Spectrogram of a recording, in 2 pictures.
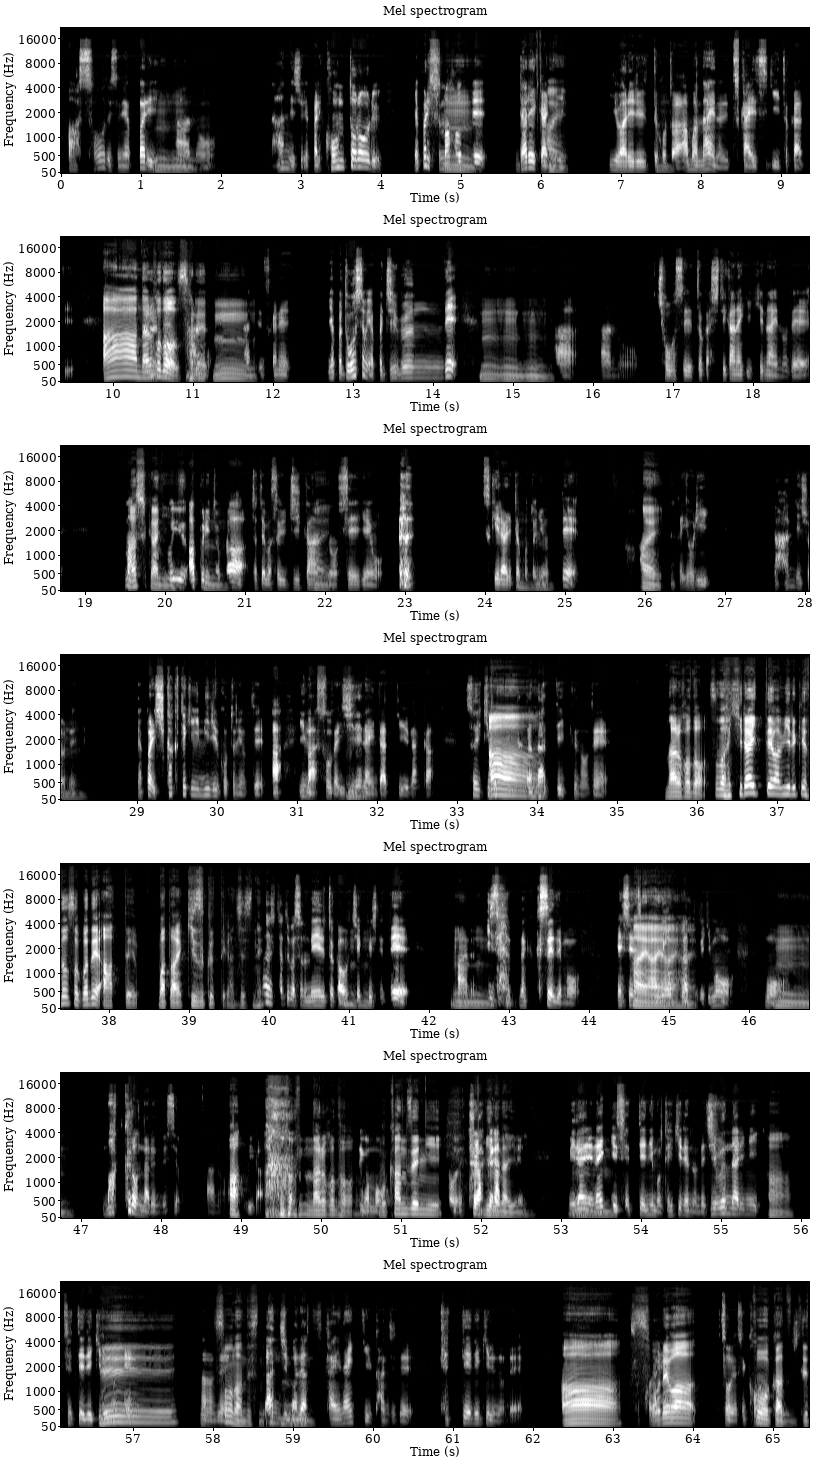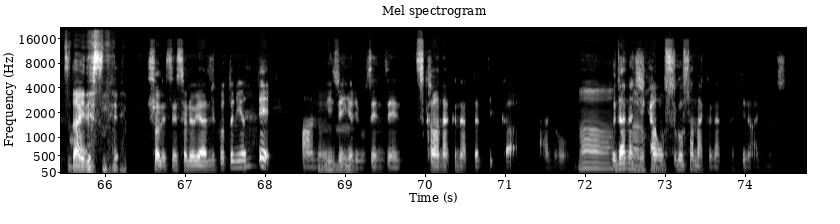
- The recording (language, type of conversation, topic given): Japanese, podcast, スマホの使いすぎを、どうやってコントロールしていますか？
- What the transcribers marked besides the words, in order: throat clearing; chuckle; chuckle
